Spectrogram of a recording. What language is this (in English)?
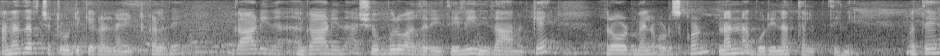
Kannada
